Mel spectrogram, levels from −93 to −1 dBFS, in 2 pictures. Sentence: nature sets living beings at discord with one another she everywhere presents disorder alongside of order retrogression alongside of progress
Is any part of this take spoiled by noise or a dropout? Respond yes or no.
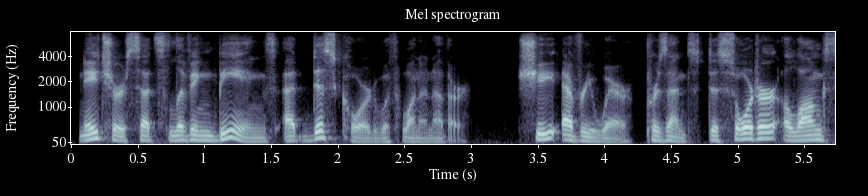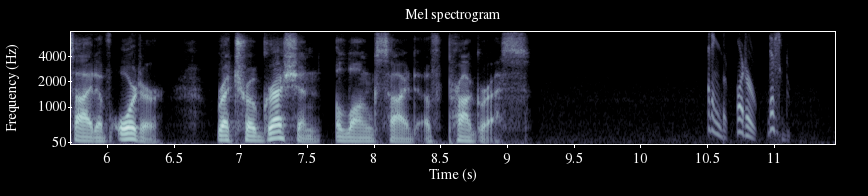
yes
